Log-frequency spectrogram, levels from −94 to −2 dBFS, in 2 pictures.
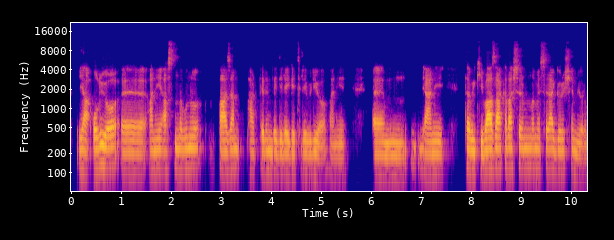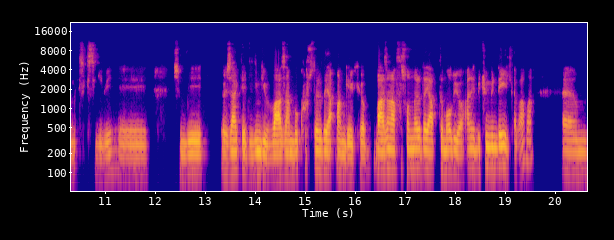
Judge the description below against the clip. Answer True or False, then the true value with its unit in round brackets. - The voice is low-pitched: True (105 Hz)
